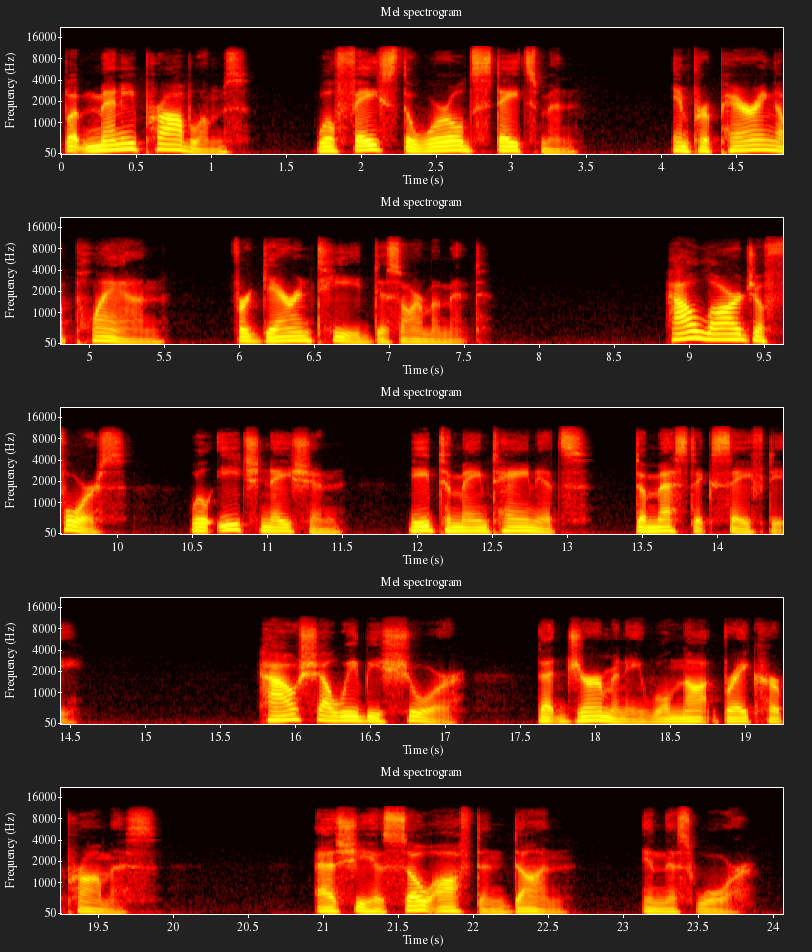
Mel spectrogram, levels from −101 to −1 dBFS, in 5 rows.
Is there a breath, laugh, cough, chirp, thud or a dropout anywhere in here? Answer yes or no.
no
